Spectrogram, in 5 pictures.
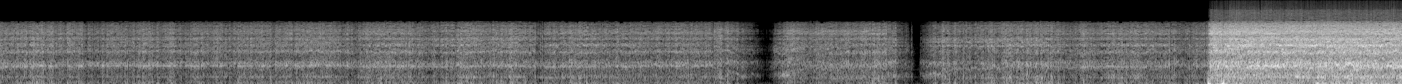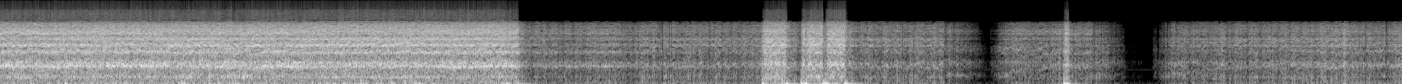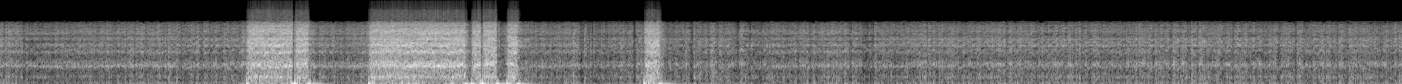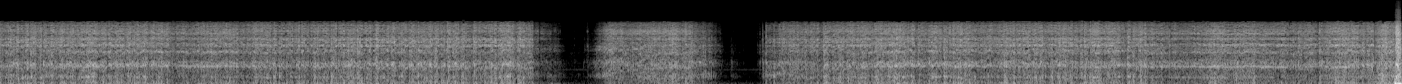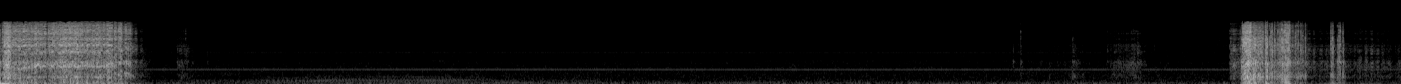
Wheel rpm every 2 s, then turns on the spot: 230, 230, 220, 160, 150, 210, 210, 220, 210, 220, 210, 170, 100, 200, 230, 220, 220, 210, 220, 210, 210, 220, 220, 160, 100, 210, 220, 210, 120, 0, 0, 0, 0, 10, 20.
68-70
